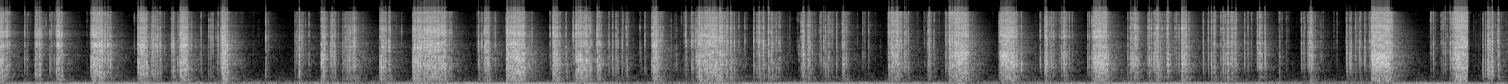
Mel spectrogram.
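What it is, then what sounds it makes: Nylon hook-and-loop tape being pulled apart. A wide, thin white nylon hook-and-loop (Velcro) strip, lying flat under red lighting, has its two halves joined and pulled apart by hand in slow rips, with the audio slowed down. The sound is a series of bright, crackling tearing bursts, mostly high-pitched with almost no low end. Each rip fades quickly before the next one starts.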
